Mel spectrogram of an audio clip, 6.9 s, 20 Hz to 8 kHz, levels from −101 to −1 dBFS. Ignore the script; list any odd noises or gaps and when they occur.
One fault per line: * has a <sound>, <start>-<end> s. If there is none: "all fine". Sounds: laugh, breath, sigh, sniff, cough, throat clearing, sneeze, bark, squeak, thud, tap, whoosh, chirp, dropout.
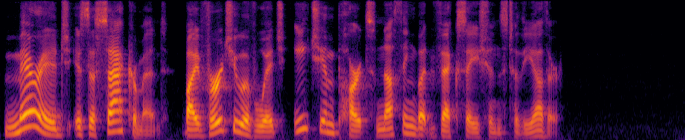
all fine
